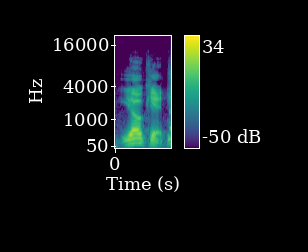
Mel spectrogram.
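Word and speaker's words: Jokić: But how do you pronounce the J in his name? – Jovic. – Jovic. But for Jokic, it's... – It's Jokic. – Jokic. – It's all, they're both Yo.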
